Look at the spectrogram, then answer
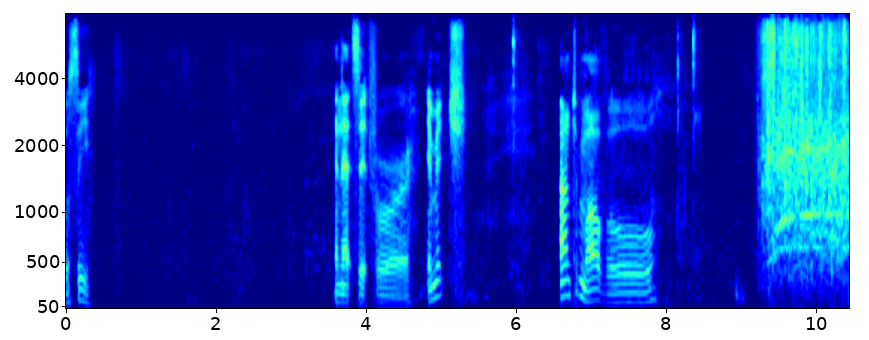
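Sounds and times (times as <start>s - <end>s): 
speech: 0.0s - 0.4s, 3.6s - 5.4s, 6.6s - 8.0s
applause: 9.2s - 10.4s.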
